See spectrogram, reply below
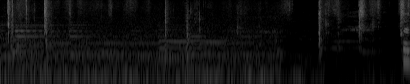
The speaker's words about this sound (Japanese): カード出します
